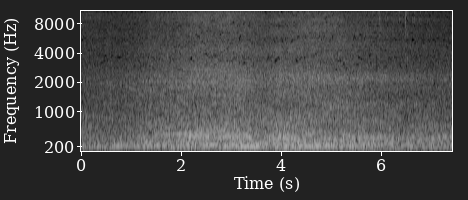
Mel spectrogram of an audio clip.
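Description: Sport motorcycle engine idling steadily, its revs rising and falling slightly.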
